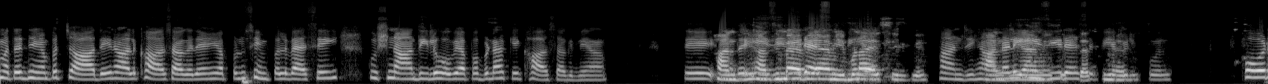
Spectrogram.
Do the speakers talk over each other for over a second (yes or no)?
yes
